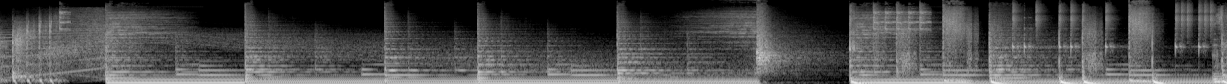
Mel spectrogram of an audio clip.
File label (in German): Radio Drop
